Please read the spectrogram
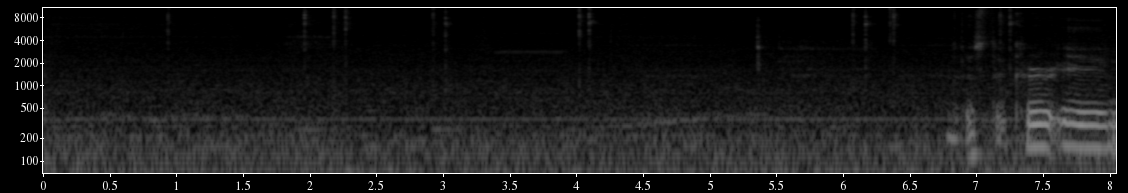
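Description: Sparse clicks of a computer keyboard and mouse, a few keys at a time, over a low steady hum. A short burst of voice comes near the end and is the loudest sound.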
